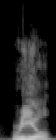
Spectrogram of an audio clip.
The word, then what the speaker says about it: reel: Reel has a long E sound.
